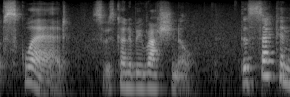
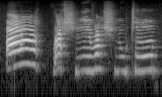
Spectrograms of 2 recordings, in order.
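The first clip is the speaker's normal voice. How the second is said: sudden high, loud outburst; excited exclaim; 12 semitones higher, 14 dB louder than usual. Real, not acted. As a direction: burst out with mock alarm. Teacher spots irrational term.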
